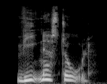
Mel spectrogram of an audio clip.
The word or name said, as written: WIENERSTOL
